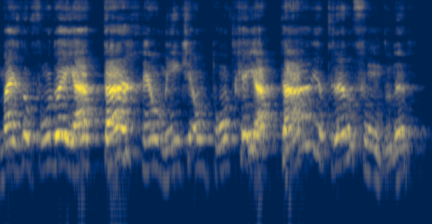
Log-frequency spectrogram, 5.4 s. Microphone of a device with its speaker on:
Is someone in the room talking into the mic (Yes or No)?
No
